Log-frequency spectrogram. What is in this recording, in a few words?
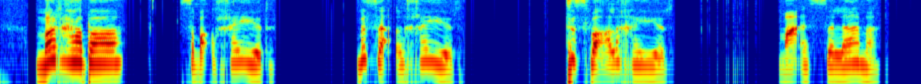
arabi "marhaba"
